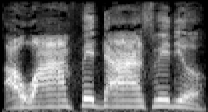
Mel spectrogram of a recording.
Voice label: i want be dance with you, Rastafarian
